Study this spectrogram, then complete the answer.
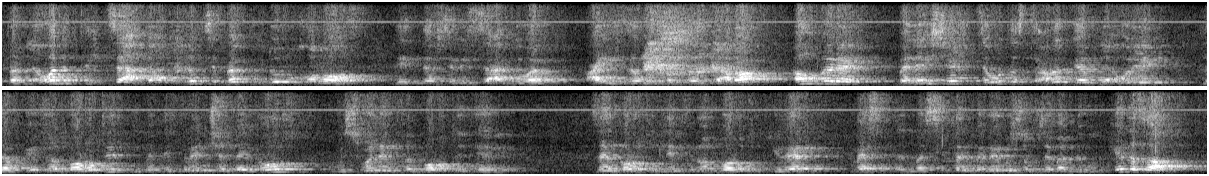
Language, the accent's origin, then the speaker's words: Arabic; Egypt; في ناس عندنا في مصر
